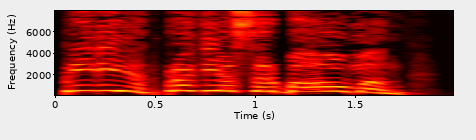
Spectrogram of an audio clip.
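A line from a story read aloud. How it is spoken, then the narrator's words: Group shout. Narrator (Russian): крикнули они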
